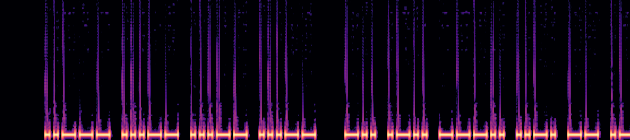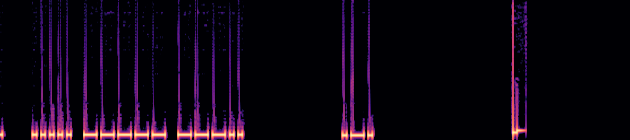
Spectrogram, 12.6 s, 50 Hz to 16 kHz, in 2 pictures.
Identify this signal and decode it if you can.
Morse code, heard as a keyed tone, about 28 wpm, 700 Hz. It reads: 2333 DL8FMA 508 R
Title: Worked All Europe DX Contest - QTC Exchange - 28wpm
